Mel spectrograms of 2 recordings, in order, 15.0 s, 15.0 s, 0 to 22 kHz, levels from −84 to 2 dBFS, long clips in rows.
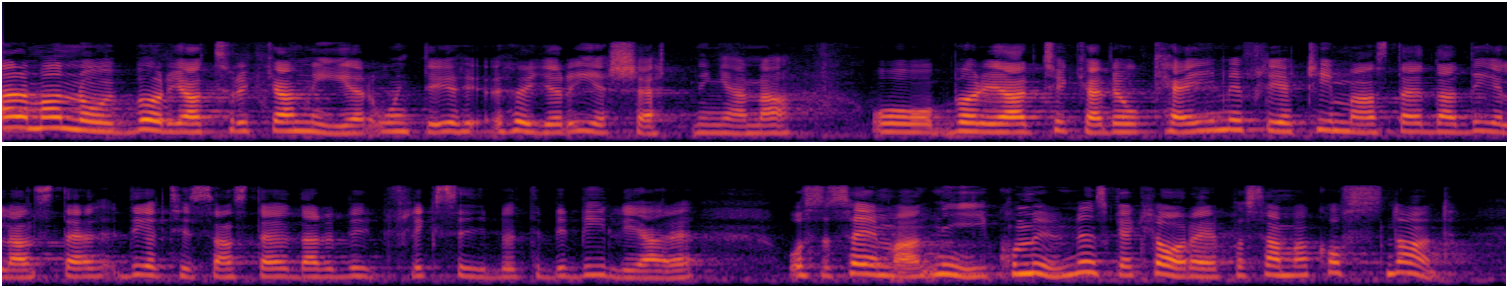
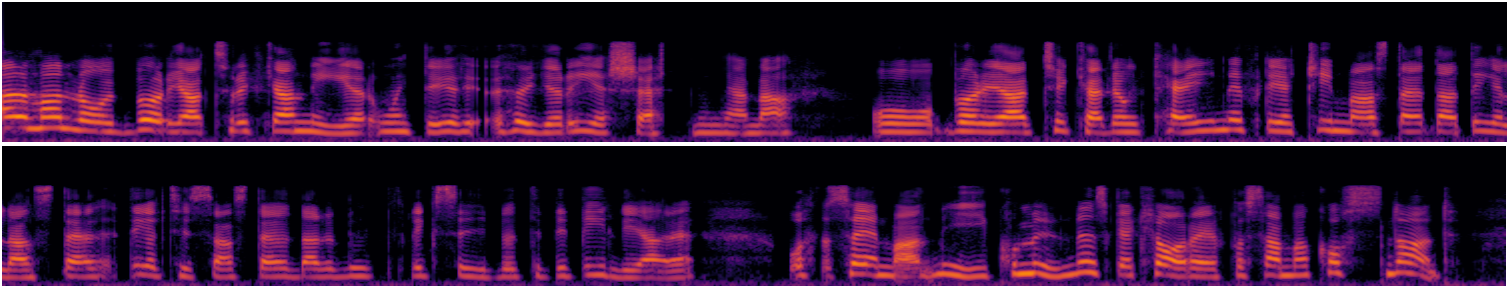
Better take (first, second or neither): first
